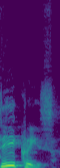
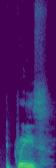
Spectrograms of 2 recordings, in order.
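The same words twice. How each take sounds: First: The stress is on the first syllable. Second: The stress is on the second syllable. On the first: It is used as a noun. "The first syllable is stressed more than the second syllable" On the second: It is used as a verb. "second syllable is stress"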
